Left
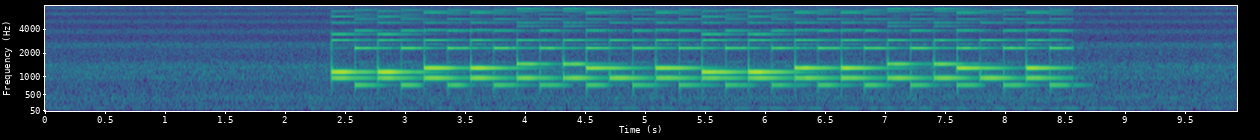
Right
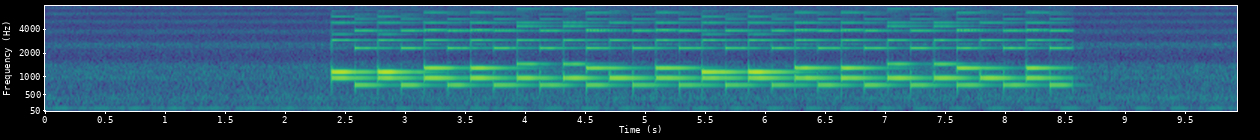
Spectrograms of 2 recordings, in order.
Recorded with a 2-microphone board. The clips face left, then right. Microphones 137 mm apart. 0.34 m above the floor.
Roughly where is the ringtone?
Right.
